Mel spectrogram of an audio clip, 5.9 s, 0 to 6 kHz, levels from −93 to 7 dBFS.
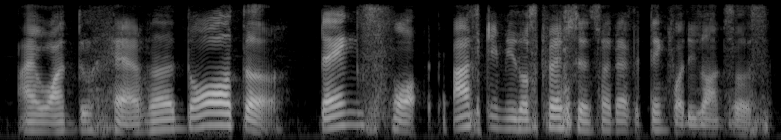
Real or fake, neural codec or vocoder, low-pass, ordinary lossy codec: fake; codec, 44.1 kHz, 3.4 kbps, Pupu-Codec; 5.4 kHz; none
